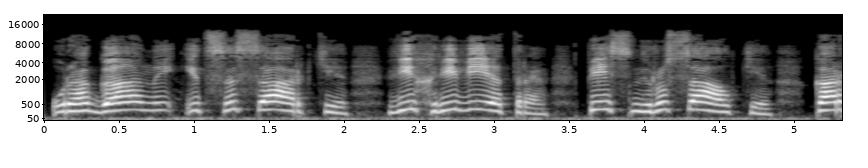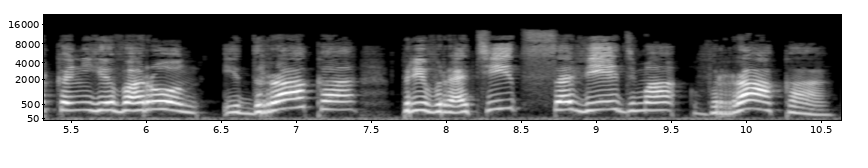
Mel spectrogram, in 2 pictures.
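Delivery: high, loud, slow witch incantation; cackling witch yelling a spell; witch shouting spell. A narrator's reading. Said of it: "ведьма прокричала своё заклинание".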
